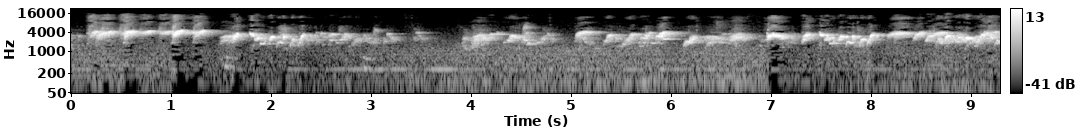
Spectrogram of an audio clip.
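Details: Red-whiskered bulbul (chào mào bông) pouring out long strings of quick, sweet warbled notes. The strings are broken by a few short pauses, and a steady faint hum sits underneath.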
